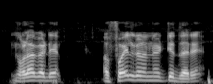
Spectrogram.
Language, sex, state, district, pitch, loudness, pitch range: Kannada, male, Karnataka, Koppal, 180 Hz, -16 LUFS, 150-185 Hz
